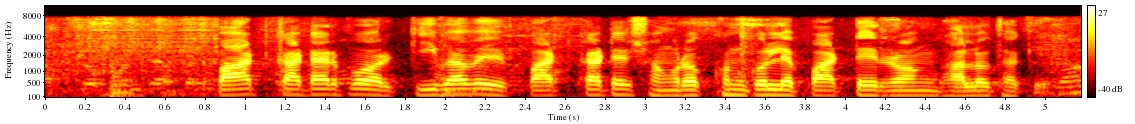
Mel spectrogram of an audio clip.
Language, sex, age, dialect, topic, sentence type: Bengali, male, 18-24, Northern/Varendri, agriculture, question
